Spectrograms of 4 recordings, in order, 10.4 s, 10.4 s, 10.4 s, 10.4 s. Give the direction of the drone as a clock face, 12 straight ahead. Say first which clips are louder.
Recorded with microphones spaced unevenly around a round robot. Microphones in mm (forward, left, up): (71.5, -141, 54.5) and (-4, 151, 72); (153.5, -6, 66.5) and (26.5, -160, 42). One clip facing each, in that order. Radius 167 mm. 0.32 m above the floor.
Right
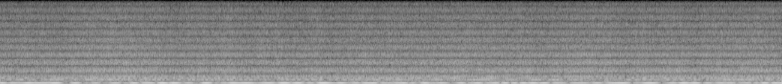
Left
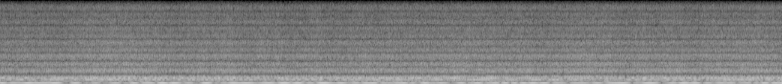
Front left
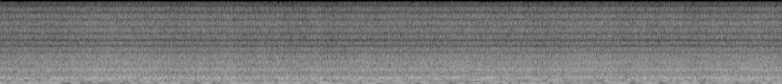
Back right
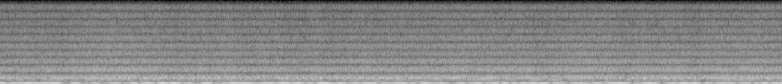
Even, back right 9 dB; 5 o'clock.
